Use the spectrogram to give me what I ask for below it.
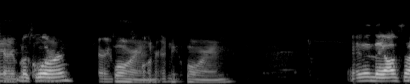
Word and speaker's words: McLaurin: decent wide receivers with Terry what's his name, McLaughlin, or how do you say it? McLaurin.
